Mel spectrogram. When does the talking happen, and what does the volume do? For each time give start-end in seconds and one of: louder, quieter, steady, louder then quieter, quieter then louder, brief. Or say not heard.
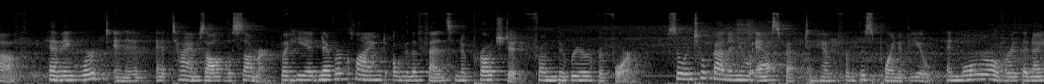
0.0-10.3 steady.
